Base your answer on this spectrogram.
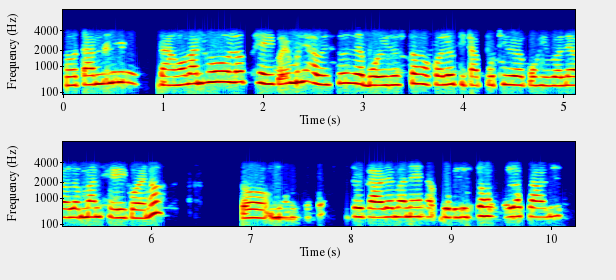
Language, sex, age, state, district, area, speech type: Assamese, female, 18-30, Assam, Lakhimpur, rural, conversation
